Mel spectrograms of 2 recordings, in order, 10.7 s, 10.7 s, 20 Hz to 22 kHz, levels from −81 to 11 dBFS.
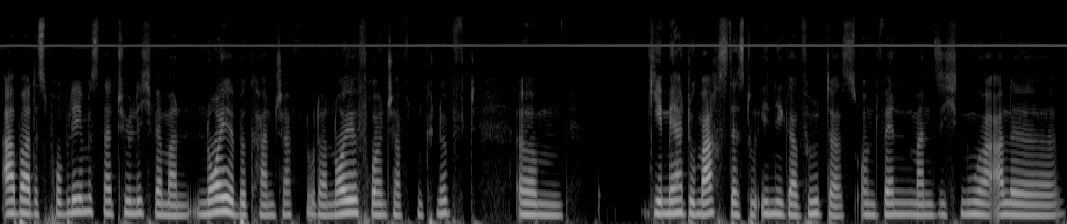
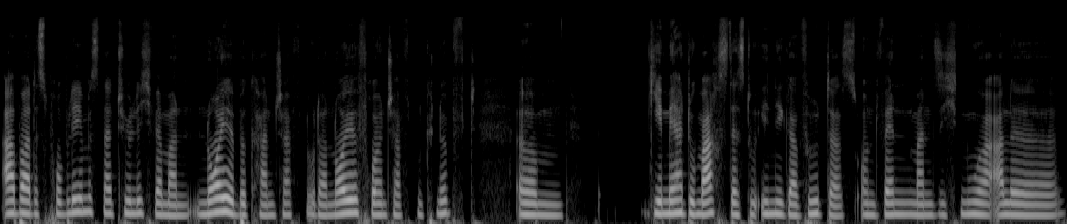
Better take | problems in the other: second | high-pitched whine; faint; throughout; 9.5 kHz, 20 dB below the speech

